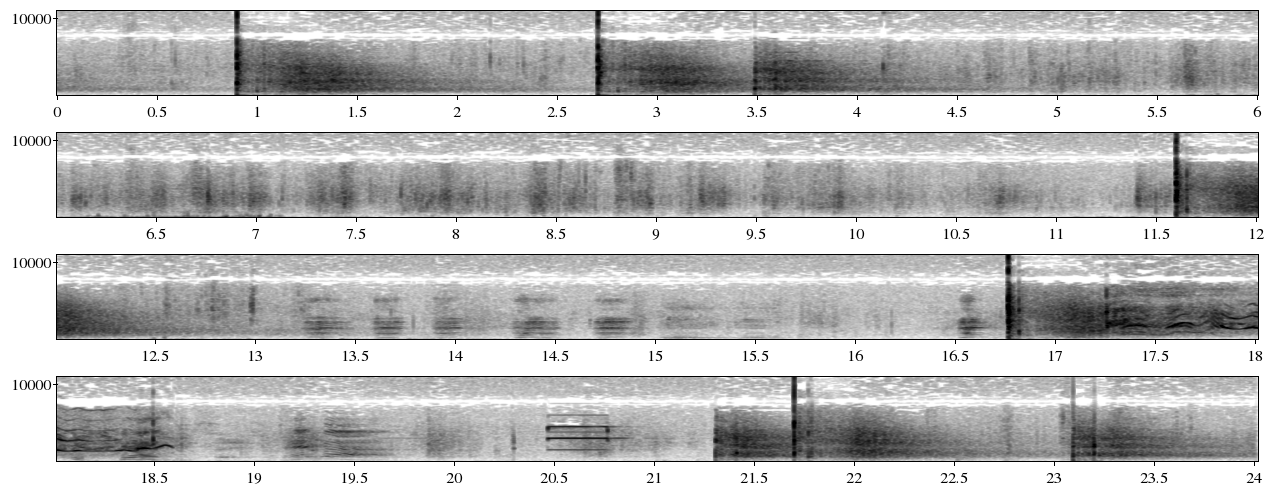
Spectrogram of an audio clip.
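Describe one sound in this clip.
Pistol shots crack one at a time outdoors, each echoing off into the distance.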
